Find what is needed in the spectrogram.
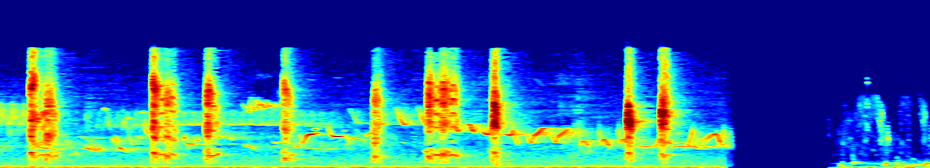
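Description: Hamster running in a plastic exercise wheel: repeated sharp clicks of the wheel with high-pitched squeaks. The sound cuts off suddenly about five seconds in.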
